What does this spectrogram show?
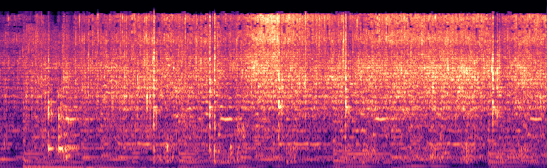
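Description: Onion, tomatoes and green chillies frying in hot oil in an aluminium pot, sizzling steadily while a metal spatula stirs and scrapes against the pot with scattered clicks. Background music plays underneath.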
